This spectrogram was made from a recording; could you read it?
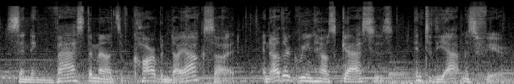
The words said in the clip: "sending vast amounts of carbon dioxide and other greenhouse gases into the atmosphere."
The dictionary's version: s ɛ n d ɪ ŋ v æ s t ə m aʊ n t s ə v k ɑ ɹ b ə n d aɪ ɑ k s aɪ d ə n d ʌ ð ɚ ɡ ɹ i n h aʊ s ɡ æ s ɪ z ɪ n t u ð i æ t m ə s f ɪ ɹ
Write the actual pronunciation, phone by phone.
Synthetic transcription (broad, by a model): s ɛ n d ɪ ŋ v æ s t ə m aʊ n t s ə v k ɑ ɹ b ə n d aɪ ɑ k s aɪ d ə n ʌ ð ɚ ɡ ɹ i n h aʊ s ɡ æ s ɪ z ɪ n t u ð i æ t m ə s f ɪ ɹ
